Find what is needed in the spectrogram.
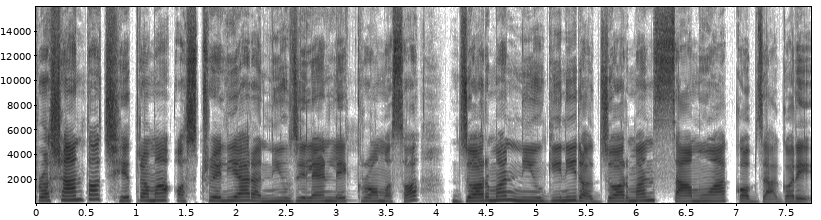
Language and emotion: Nepali, neutral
